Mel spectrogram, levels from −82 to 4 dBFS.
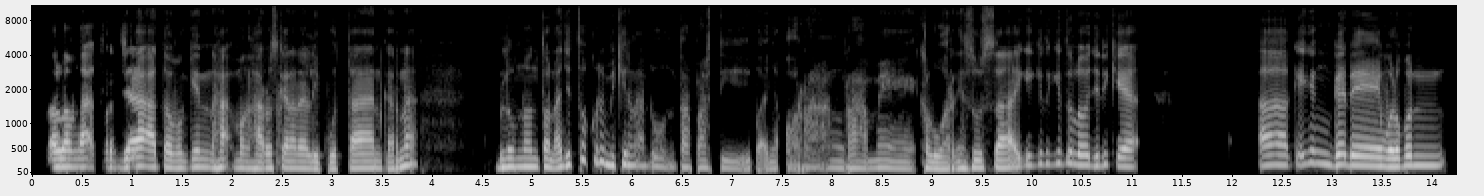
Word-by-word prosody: kalau 155 +1 +6
gak 160 - +2
kerja 160 +3 +4
atau 150 -2 +1
mungkin 155 +3 -1
ha 155 +1 0
mengharuskan 135 0 0
ada 135 - +1
liputan, 135 +2 0
karena 150 - 0 0.8
belum 160 +2 +2
nonton 160 -1 +1
aja 155 +6 +2
tuh 300 - -4
aku 265 -1 -4
udah 235 - +2
mikir, 195 +1 0
aduh 175 -3 -7
entar 150 -1 -7
pasti 135 -2 -8
banyak 125 +1 -7
orang, 140 -1 -9
rame, 135 -1 -5
keluarnya 125 0 0
susah, 145 0 +2
kayak 190 - -4
gitu-gitu 220 +1 -5
loh, 195 -2 +2
jadi 185 +2 -3
kayak 170 -4 +1 1.2
eee 195 +2 +1
,kayaknya 200 +6 -4 0.2
nggak 200 +2 +4
deh 185 -1 +5 0.2
walaupun 185 +3 +4
155 Hz, 145 wpm, -23 LUFS, 135-185 Hz, 1.2 s, kalau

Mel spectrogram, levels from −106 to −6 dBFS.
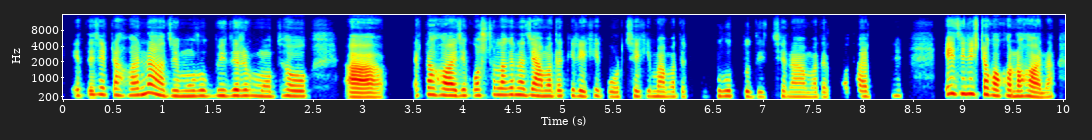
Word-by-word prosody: এতে 250 - -5
যেটা 280 -2 -1
হয় 260 +1 +1
না - - +5 0.2
যে 230 - +1
মুরুব্বিদের 235 +1 0 0.2
মধ্যেও 225 +2 -1 0.6
আ - - +10 0.6
একটা 290 +4 0
হয় 255 -1 +7
যে - - +1
কষ্ট 255 0 -2
লাগে 275 +1 +2
না - - +4
যে - - +6
আমাদেরকে 230 +2 -2
রেখে 220 +3 -4
করছে। 200 +3 -7
কিংবা 215 -1 -3
আমাদের 200 0 -10 0.3
গুরুত্ব 225 +1 -5
দিচ্ছে 200 +4 -12
না - - -4
আমাদের 190 +1 -9
কথার। 215 +3 -5 0.8
এই 330 - +4
জিনিসটা 315 -2 +3
কখনো 235 -2 +3
হয় 195 -4 +5
না। - - -6
230 Hz, 180 wpm, -23 LUFS, 215-255 Hz, 0.8 s, আ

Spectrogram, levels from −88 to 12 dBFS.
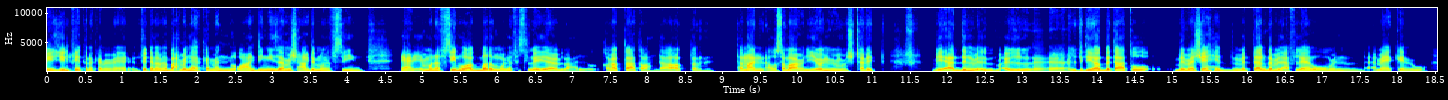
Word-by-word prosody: دي 160 - +4
الفكرة 190 -5 -1
كمان، 115 +2 -3
الفكرة 150 +4 -1
إن - - +1
أنا 170 +4 +1
باعملها 150 +2 +2
كمان 140 +8 -2
وعندي 145 -3 0
ميزة 150 +4 +3
مش 150 -4 -1
عند 140 +1 -1
المنافسين، 110 0 -3 0.5
يعني 95 +1 0
المنافسين 120 - +2
وأكبر 175 0 +5
منافس 130 +3 -5
ليّا 145 -2 +2
اللي 105 - -4
على - - -10 0.2
القناة 145 - 0
بتاعته 135 -1 0
عندها 110 +3 -2
أكتر 110 - -6
من 115 0 -13 0.3
8 115 -1 +2
أو 100 +2 -5
7.000.000 110 +1 +2
مشترك، 105 +3 -2 0.8
بيقدم 165 +2 +3
ال 110 -2 -2
ال 100 -2 -3
الڤيديوهات 120 +8 +4
بتاعته 165 - +3 0.3
بمشاهد 120 - +1
متاخدة 145 +7 +2
من 115 -2 0
أفلام، 150 +6 0
ومن 110 -3 -5 0.2
أماكن 125 -1 -2
و 100 - -10
120 Hz, 135 wpm, -22 LUFS, 110-150 Hz, 0.8 s, وأكبر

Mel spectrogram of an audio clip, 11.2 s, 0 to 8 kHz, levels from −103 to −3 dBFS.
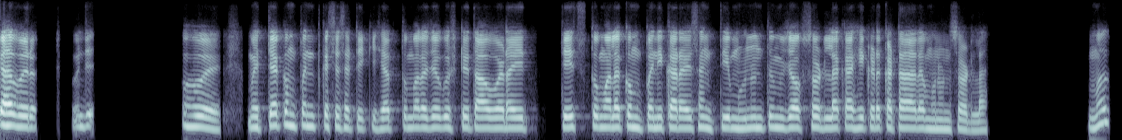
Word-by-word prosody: का 215 -1 +12
बरं? 190 -2 +4 0.4
म्हणजे, 205 +2 -4 0.9
होय 190 -5 +2 0.3
मग 185 - +2
त्या 215 - +6
कंपनीत 210 -2 -1
कशासाठी, 185 -4 -2
की 170 +1 -9
ह्यात 170 +1 0
तुम्हाला 180 0 +1
ज्या 185 +1 +1
गोष्टीत 180 0 -3
आवड 175 0 +3
आहे, 175 0 +3 0.4
तेच 185 0 +2
तुम्हाला 185 -1 +4
कंपनी 180 0 0
करायला 175 -2 +3
सांगती 180 -1 -2
म्हणून 175 +1 -1
तुम्ही 185 -2 -2
जॉब 180 0 +4
सोडला 180 -2 +2
का 185 - +4
इकडे 180 +1 -1
कंटाळा 180 0 +3
आला 175 0 0
म्हणून 160 -1 -3
सोडला? 140 -2 -3 1.1
मग? 230 +10 -2
180 Hz, 165 wpm, -23 LUFS, 175-190 Hz, 1.1 s, का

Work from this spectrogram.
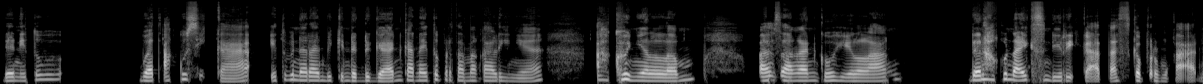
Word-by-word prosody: Dan 170 0 0
itu, 230 +5 -8 0.8
buat 175 -1 +4
aku 240 -1 -4
sih, 210 - -2
Kak, 140 0 -2 0.2
itu 180 +5 -7
beneran 190 -4 +1
bikin 185 -1 -7
deg-degan 160 -2 +1
karena 185 -1 +1
itu 225 - -2
pertama 180 -4 -5
kalinya 170 0 -5 0.6
aku 245 +2 +3
nyelem, 170 +2 +2 0.6
pasanganku 180 -1 +2
hilang, 160 0 0 0.8
dan 205 +2 +7
aku 250 -1 +1
naik 195 0 +5
sendiri 175 -4 -1
ke - - 0
atas - - 0
ke - - +4
permukaan. - - -2
180 Hz, 130 wpm, -22 LUFS, 170-195 Hz, 0.8 s, dan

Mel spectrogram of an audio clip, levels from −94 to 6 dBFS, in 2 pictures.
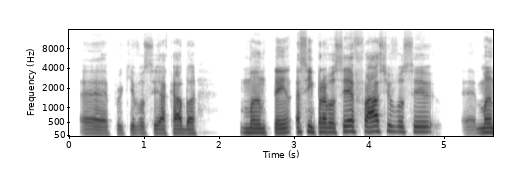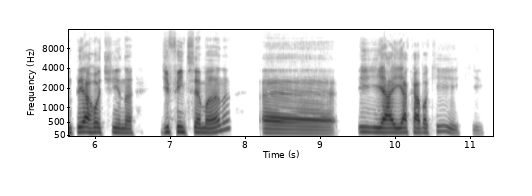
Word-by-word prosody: eh, 115 -3 -4
porque 120 0 -10
você 120 +2 -7
acaba 125 0 0 0.6
mantem 140 +1 0
assim, 160 +3 0
pra 155 0 +3
você 155 +3 0
é 185 -1 +5
fácil 180 +3 +4
você, 170 0 -4 0.4
eh, 110 +2 -17
manter 150 +3 +1
a 165 - +8
rotina 145 -3 -1 0.3
de 160 +4 -2
fim 165 +1 +1
de - - -14
semana, 155 - +1 0.4
eh, 120 -4 0 0.3
e 160 -2 +1
aí 145 0 +5
acaba 145 -1 +1
que 155 - -11
que 110 -2 -25
145 Hz, 135 wpm, -22 LUFS, 125-160 Hz, 0.6 s, a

